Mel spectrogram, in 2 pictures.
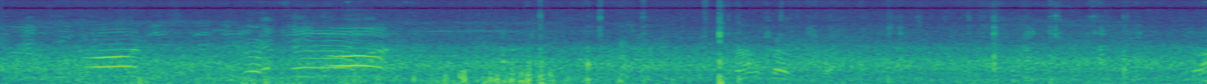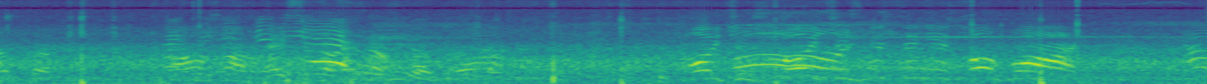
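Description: Voices shouting short calls across an outdoor football pitch during play, the calls coming thicker in the second half, with a few sharp knocks in between.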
